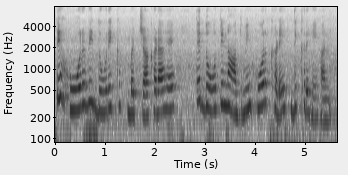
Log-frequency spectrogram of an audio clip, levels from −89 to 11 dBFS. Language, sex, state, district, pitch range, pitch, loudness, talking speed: Punjabi, female, Punjab, Kapurthala, 240-295 Hz, 265 Hz, -15 LUFS, 180 wpm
